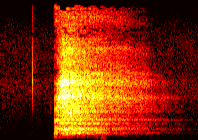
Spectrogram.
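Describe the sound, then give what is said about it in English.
One deep cleansing breath in a guided breathing exercise: a brief sniff in through the nose, then a long, whooshing exhale through the mouth that gradually fades. “Let's begin by taking three deep cleansing breaths, breathing in deeply through the nostrils into the belly, and then exhaling vigorously through the mouth.”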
